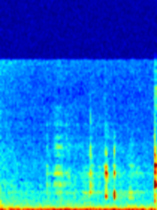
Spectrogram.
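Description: Near silence, with a few faint light clicks in the second half: plastic press-on nails being handled in a clear plastic compartment organizer.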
